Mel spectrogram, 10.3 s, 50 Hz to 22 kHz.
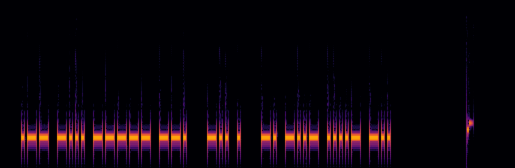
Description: Morse code, heard as a keyed tone, about 20 wpm, 700 Hz. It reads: WB0G DE NX4D
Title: USA Callsign DE Callsign - 4 Characters - 20wpm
